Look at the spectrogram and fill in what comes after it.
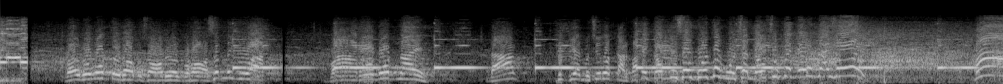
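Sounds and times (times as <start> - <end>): bell-like electronic alert tone: 2.3 - 8.8, 9.4 - 10.0
fast speech: 5.0 - 8.7.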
